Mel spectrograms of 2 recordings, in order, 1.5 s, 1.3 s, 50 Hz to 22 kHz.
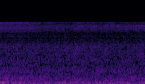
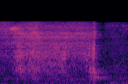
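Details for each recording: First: Pressure canner with its weight on (marble on top) and the lid clamps retightened: soft, steady steam hiss rising gently as pressure builds, then a brief gap; coming up to pressure normally. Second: Pressure canner just after the weight was put on following about 10 minutes of venting: a steady high hiss for about a second, then a sharp cutoff, steam escaping past the loose lid clamps.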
